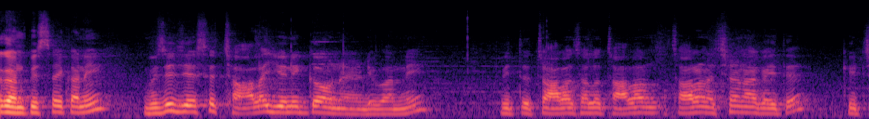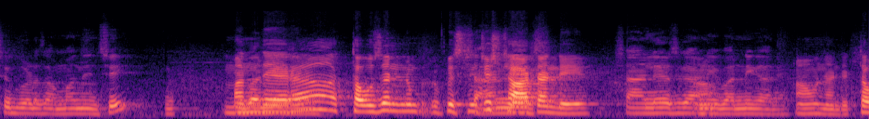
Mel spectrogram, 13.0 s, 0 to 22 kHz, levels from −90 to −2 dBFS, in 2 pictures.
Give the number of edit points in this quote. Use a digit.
1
